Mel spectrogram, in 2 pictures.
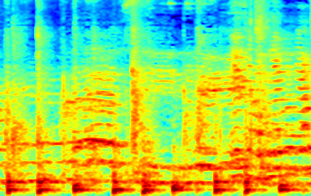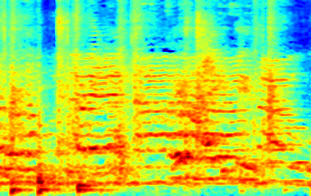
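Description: Women singing a song to steady rhythmic hand clapping, about three claps a second; the clapping thins out near the end.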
